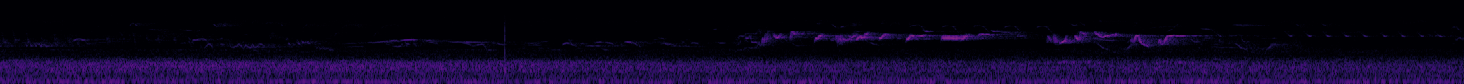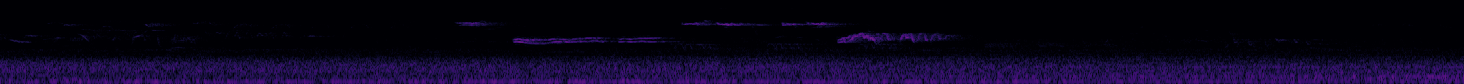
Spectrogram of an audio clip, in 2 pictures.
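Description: Small wild birds singing in short bursts of high chirps and a brief trill, loudest about four to six seconds in and again about ten to twelve seconds in, over a steady low background rumble.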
